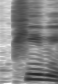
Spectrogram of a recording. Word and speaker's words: 뵈뵈: 여러분 베베라는 것은 영어로 피비 이렇게 발음하는데 그래서 우리 지난번에도 했던 루디아, 영어로 리디아죠. 리디아나 베베, 피비는 미국에서도 유럽에서도 여자 이름에 많이 쓰이기도 합니다. 그러나 이 사실 정확한 이 그릭의 발음은 아닙니다.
